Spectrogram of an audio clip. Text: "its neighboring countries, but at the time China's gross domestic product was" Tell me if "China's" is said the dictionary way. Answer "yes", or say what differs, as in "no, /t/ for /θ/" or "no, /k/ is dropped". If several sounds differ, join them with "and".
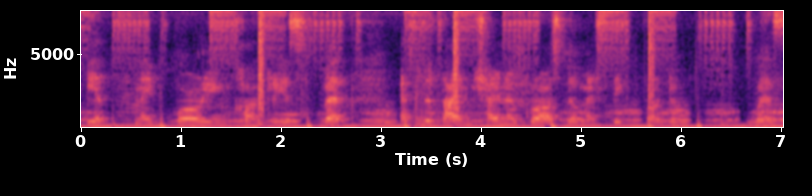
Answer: no, /z/ is dropped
